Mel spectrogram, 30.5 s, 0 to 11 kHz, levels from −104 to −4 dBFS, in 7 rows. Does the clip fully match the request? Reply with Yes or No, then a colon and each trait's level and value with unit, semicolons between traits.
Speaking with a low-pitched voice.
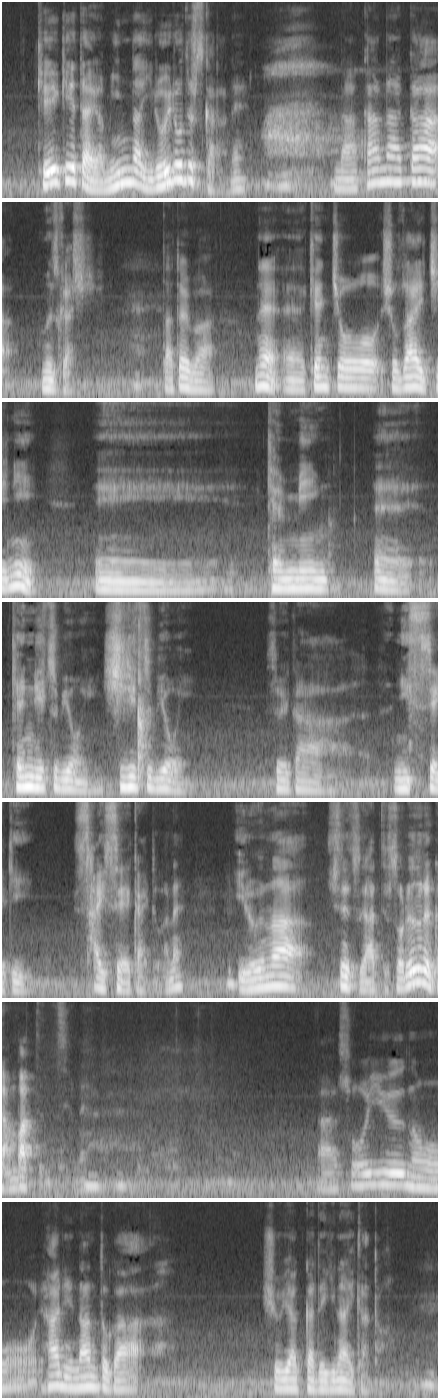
Yes: low, 115 Hz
